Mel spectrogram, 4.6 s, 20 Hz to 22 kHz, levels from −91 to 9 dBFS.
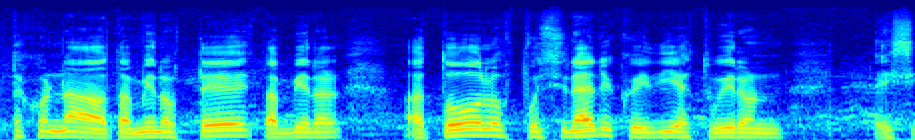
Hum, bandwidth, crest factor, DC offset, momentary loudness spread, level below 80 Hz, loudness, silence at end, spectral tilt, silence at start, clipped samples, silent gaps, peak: none; 16 kHz; 16 dB; under 0.1%; 11 LU; -60 dBFS; -25 LUFS; 0 s; -6 dB/octave; 0.05 s; under 0.1%; none; -10 dBFS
